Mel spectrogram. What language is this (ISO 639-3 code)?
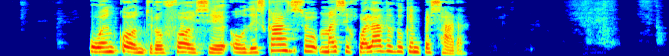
glg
